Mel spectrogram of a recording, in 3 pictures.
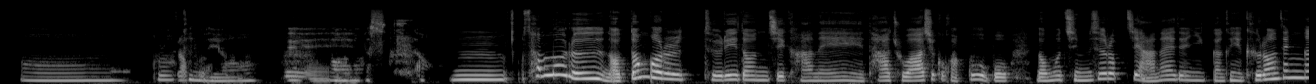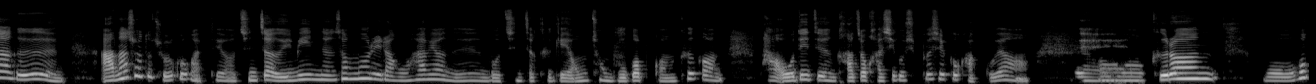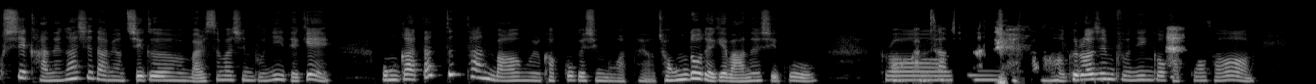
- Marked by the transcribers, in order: other background noise; laugh; laughing while speaking: "네"; laugh
- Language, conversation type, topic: Korean, advice, 떠나기 전에 작별 인사와 감정 정리는 어떻게 준비하면 좋을까요?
